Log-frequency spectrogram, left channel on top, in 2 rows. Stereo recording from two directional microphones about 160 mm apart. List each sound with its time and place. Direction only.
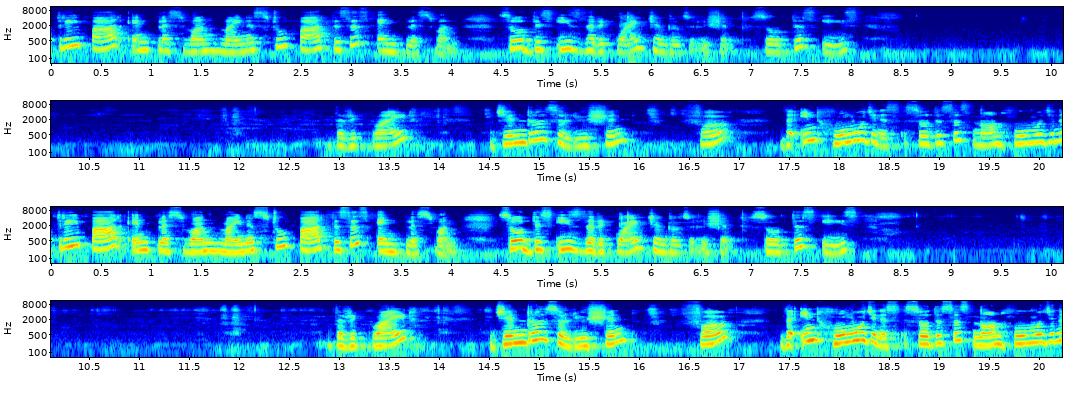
0.0 s speech: 45° right (ahead or behind)
11.8 s a sound: 30° right (ahead or behind)
12.9 s speech: 45° right (ahead or behind)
